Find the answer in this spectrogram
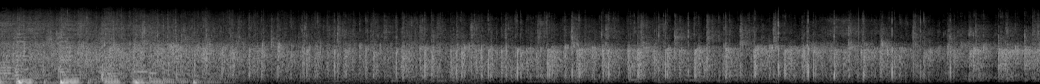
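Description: Show theme music with a pulsing bass beat, ending about two seconds in and giving way to a studio audience applauding, a somewhat quiet applause that carries on steadily.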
